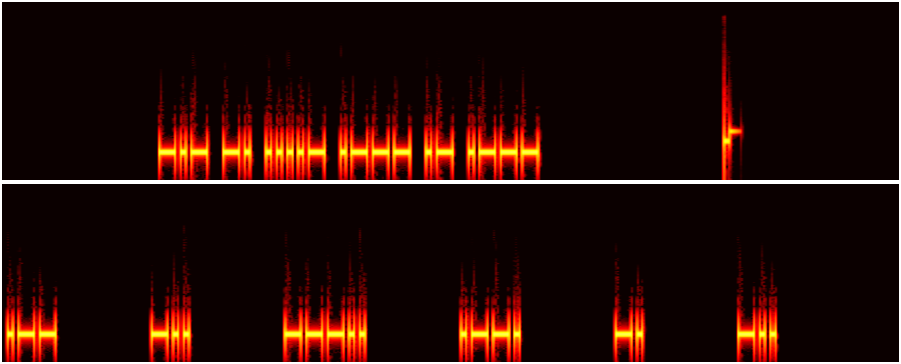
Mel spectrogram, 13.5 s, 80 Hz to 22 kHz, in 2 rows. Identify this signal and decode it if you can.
Morse code, heard as a keyed tone, about 32 wpm, spaced as for 16 wpm, 700 Hz. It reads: KN4JAJ WD8PND
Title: USA Call Signs - 6 Characters - 6x Character Spacing - 30wpm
